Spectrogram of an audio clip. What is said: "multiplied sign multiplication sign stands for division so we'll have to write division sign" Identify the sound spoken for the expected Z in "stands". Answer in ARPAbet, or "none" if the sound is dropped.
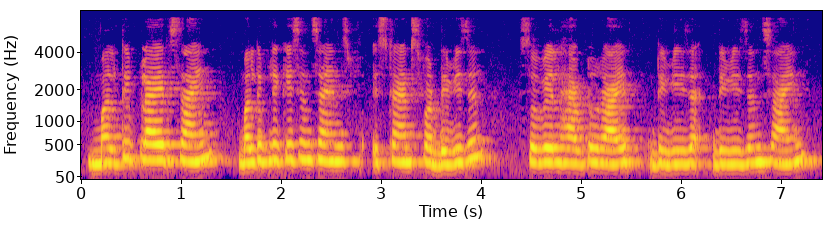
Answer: S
